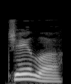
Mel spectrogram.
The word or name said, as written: jaylah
